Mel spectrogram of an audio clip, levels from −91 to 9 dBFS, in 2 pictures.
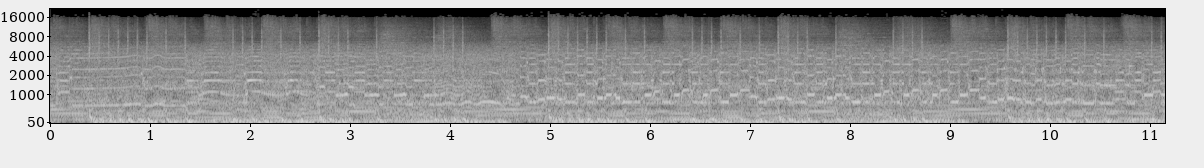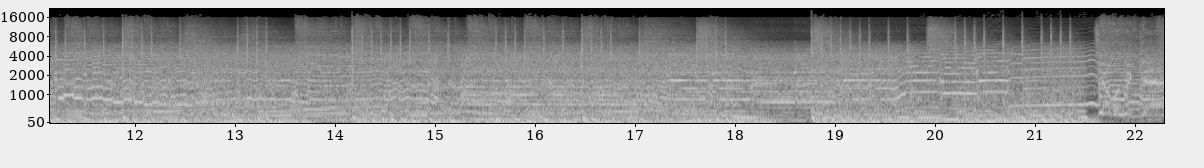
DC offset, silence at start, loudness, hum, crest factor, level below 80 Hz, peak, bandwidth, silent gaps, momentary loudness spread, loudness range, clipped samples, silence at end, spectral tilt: under 0.1%; 0 s; -12 LUFS; none; 12 dB; -20 dBFS; 0 dBFS; 17.5 kHz; none; 2 LU; 1 LU; under 0.1%; 0 s; -4 dB/octave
